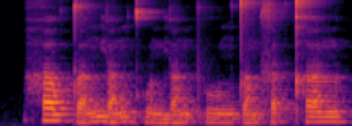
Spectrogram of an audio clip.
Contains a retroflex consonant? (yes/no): no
